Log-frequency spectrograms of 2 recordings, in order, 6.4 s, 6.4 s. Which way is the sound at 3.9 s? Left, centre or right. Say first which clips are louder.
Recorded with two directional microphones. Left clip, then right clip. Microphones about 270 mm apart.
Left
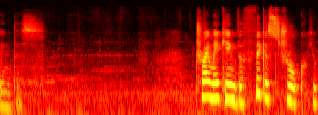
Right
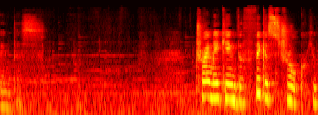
Left 4 dB; centre.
